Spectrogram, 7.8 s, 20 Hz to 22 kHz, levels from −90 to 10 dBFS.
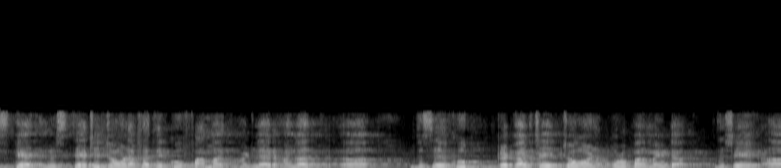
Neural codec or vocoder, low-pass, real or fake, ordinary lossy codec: codec, 16 kHz, 4 kbps, FreqCodec, smaller model; 7.2 kHz; fake; none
